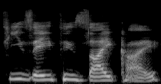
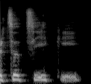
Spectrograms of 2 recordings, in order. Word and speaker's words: tzatziki: Like, come on, who actually in their right mind pronounces tizay tizaikai for tzatziki? Like, I don't think there's a single fucking person that would do that, man. Germans did. My German friend can properly pronounce tzatziki.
